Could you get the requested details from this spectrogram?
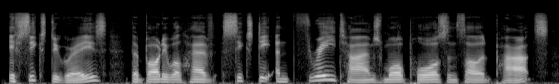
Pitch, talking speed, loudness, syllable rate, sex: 120 Hz, 170 wpm, -19 LUFS, 4.4 syllables/s, male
